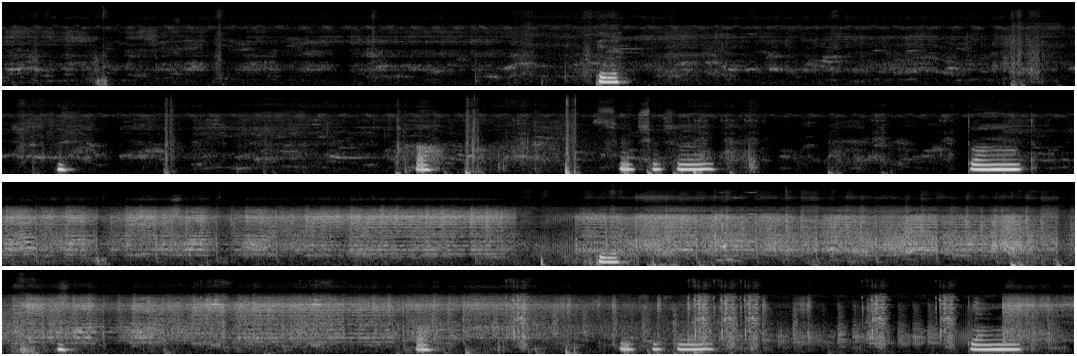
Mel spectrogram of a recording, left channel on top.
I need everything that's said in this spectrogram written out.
Böyle. Ah. Sen. Tamam.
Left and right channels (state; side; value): normal; both; correlation 0.56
